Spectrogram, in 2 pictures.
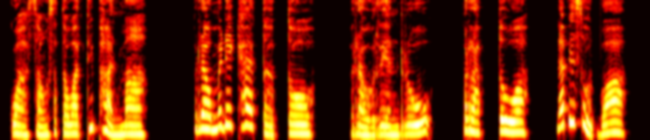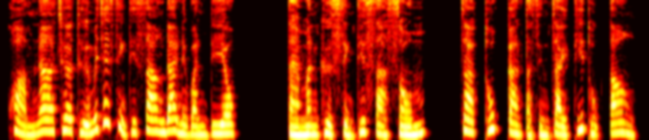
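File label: Corporate Intro, Female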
